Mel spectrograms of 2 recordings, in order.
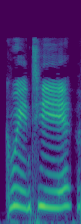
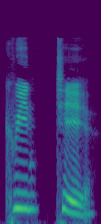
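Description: First: "Green Tea" with an English "tea", like "tee"; English pronunciation. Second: "Green Tea" with "Tea" said like German "Tee"; German-style pronunciation. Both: Shown as a demonstration. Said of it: "wie das englische T wird wie Tee ausgesprochen".

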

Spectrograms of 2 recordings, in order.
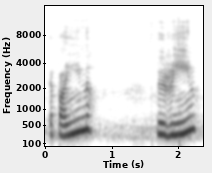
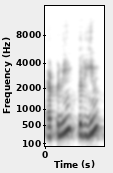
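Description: First: "एपाइनफ्रिन" very slow and careful, opening with "एपाइन"; corrected pronunciation. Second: "एपनीफ्रिन" said with "एपनी" at the start, the form she then rejects; wrong first try. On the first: Teacher gives students the corrected "एपाइनफ्रिन", slowly and carefully. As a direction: stretch out "एपाइनफ्रिन", opening with "एपाइन" and not "एपनी". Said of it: "एपाइन बोलेंगे हम लोग". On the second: Teacher's first, wrong try at epinephrine for students. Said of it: "एपनी नहीं". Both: Shown as a demonstration.

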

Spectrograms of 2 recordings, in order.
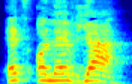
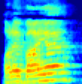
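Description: First: "Olivia" said as o-LIV-ee-a, slowly; correct pronunciation. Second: "Olivia" said as o-li-VYE-a; mispronounced name. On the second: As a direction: stretch "Olivia" with a long VYE in the middle. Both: Acted. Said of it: "It's pronounced Olivia".

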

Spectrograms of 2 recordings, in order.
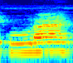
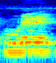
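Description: First: ਕੂੜਾ ending in open ai, koorai; correct pronunciation. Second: ਕੂੜੇ with a close e ending; wrong pronunciation. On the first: Teacher showing the right reading, ਕੂੜਾ as koorai. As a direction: finish ਕੂੜਾ on a wide ai. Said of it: "ਸਹੀ ਉਚਾਰਨ ਹੈ". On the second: Teacher showing the mistake, ਕੂੜੇ ending in e. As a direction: finish ਕੂੜੇ narrow on ay. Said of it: "ਇਹ ਵੀ ਗਲਤ ਹੈ". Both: Shown as a demonstration.

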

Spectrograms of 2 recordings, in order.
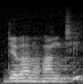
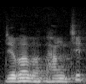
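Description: The two takes are said the same way.

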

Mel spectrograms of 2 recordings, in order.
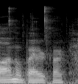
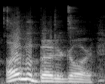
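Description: First: Said in the usual way. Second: Louder, play-acted insistence; insistent. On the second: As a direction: assert it loudly, like a bickering guard. Guard insists in acted argument.

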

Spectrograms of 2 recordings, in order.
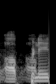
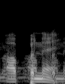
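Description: First: ਆਪਣੇ ending in narrow "e"; ਆਪਣੇ with a single-lavan ending; wrong reading. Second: ਆਪਣੈ ending in open "ai"; ਆਪਣੈ with the double-lavan vowel; correct reading. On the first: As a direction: say ਆਪਣੇ as "aapne". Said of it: "ਨਹੀਂ ਪੜ੍ਹਨਾ". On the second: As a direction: say ਆਪਣੈ as "aapnai", falling. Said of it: "ਦੋ ਦਲਾਵਾਂ ਲੱਗੀਆਂ". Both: Shown as a demonstration.

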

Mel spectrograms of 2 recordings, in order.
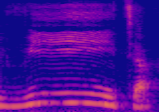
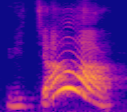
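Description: First: Вітя as VI-tia, first і drawn out slowly; stress on first syllable. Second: Вітя stressed wrongly as vi-TIA, я high and loud; stress on last syllable. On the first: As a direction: stretch the і of Вітя, drop the ending. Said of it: "наголос буде на перший і". (Вітя з протяжним наголосом на і) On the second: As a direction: punch the final я of Вітя. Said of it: "на а буде наголос?". (Вітя з високим голосним наголосом на я) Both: Shown as a demonstration.

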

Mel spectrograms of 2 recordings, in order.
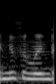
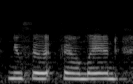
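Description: First: "Newfoundland" run together as "NEW-fin-lind"; local contracted pronunciation. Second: "Newfoundland" said slowly as "new-found-land"; spelled-out pronunciation. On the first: A Canadian showing their own way, "Newfoundland" contracted to "Newfinlind". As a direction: reduce the middle and end of "Newfoundland" to short weak vowels. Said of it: "I'll say Newfoundland instead of Newfoundland".

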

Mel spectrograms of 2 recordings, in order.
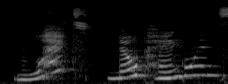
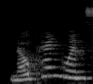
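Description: First: High, incredulous storybook voice; stunned little cat's question; dismayed disbelief. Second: Teacher's settled storybook reply; matter-of-fact teacher voice; firm confirmation. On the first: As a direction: ask it in high-pitched disbelief. Splat hears pool is closed. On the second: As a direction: confirm it as a statement, less high. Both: A narrator's reading.

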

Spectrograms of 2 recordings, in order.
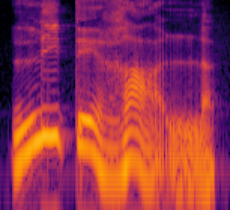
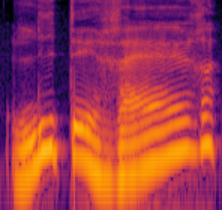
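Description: First: Littéral slow, falling on "-al"; contrast pronunciation. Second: Littéraire slow, rising on "-aire"; contrast pronunciation. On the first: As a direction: say littéral slowly after littéraire. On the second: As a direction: say littéraire slowly, then its pair. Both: Shown as a demonstration. Teacher repeating the pair for clarity. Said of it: "bien prononcer les deux".

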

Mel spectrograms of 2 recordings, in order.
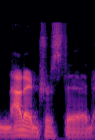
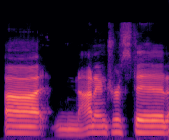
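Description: First: Not interested dropped low and soft, final; flat repeat. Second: Said in the usual way. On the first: Shown as a demonstration. Vlogger imagining turning down the call, a low quiet final refusal. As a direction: say not interested again lower and quieter, done with it. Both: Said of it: "I'll say it again".

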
